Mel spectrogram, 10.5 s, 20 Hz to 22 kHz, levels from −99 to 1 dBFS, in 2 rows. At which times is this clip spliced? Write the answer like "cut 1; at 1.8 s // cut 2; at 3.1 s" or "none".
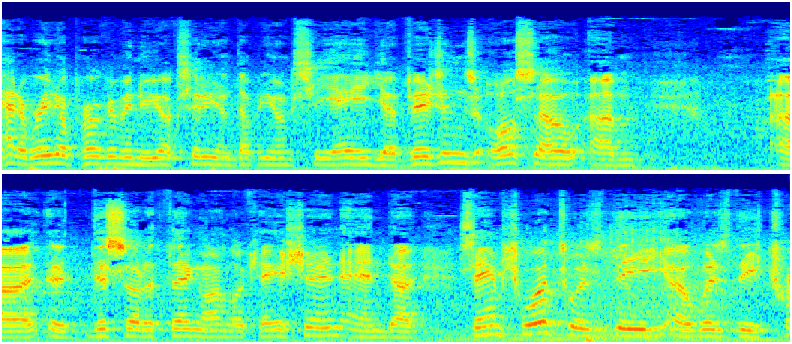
cut 1; at 1.2 s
